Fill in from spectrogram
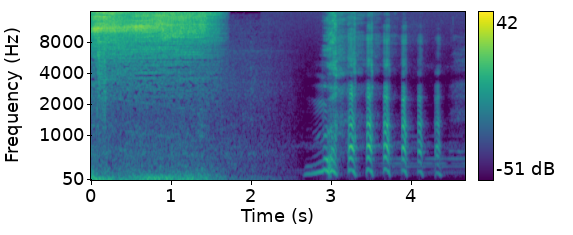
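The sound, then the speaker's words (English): A train lets out a loud, sustained hiss of steam that tapers off, followed by a quick run of about seven rhythmic, tonal puffs as it pulls away. No one speaks. “we're on the scary train.”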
